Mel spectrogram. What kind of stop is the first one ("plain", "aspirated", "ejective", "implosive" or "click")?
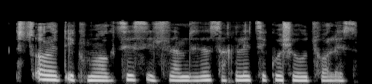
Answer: plain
